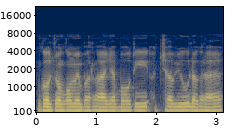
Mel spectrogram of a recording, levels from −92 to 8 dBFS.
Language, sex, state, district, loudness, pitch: Hindi, male, Chandigarh, Chandigarh, -14 LUFS, 125 Hz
